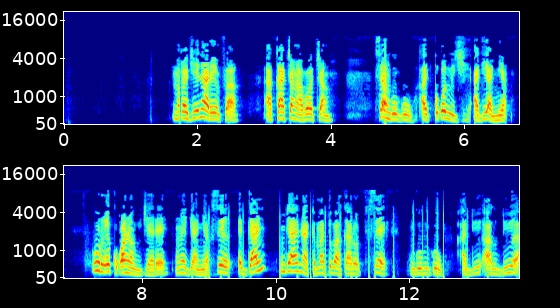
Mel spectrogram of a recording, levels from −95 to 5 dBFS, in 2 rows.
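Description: Throughout, the speech is dull with nothing above 9 kHz and has plainly audible smearing and a warbling texture, which points to AAC compression, likely AAC-LC at around 32 kbps, where bits run short and the codec drops the top band and thins the rest.

A block of digital silence at 1.73 s, about 20 ms long, cuts the audio out and back abruptly as a brief hole. A 5 ms one at 4.81 s is heard as a tick.

From 8.75 s to 13.19 s a train of clicks, about 20 of them at an irregular 4.7 per second and around 5 dB above the speech, ticks over the audio, likely from interference, a faulty connection or a power supply. Within it, digital silence blocks of 10 ms at 8.94 s and 5 ms at 12.42 s add further ticks.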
